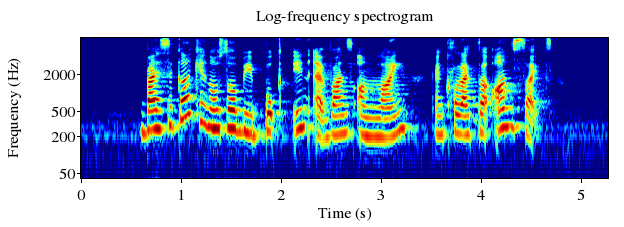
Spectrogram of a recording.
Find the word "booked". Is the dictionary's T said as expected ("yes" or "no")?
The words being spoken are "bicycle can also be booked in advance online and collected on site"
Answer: no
